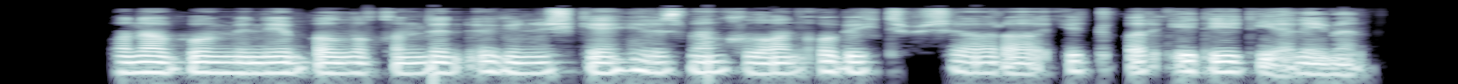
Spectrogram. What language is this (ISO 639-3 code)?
uig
